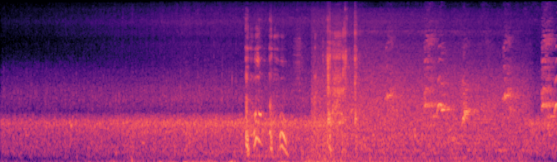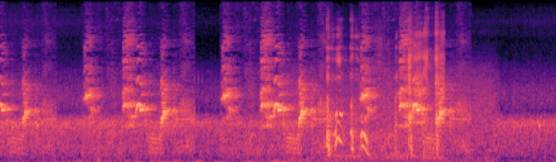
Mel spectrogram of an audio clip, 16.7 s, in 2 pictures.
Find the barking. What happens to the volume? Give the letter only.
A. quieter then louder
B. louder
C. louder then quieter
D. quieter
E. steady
B.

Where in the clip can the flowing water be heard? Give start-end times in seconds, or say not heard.
0.0-16.6.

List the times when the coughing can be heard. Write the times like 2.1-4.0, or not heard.
3.6-5.4, 13.2-15.1.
